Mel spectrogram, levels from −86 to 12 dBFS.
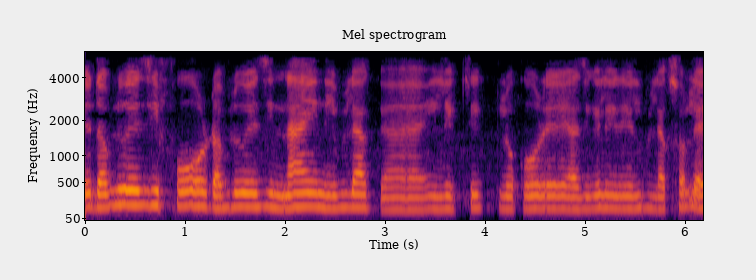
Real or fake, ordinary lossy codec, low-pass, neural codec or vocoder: fake; MP3, 32 kbps; 5.4 kHz; vocoder, 22.05 kHz, 80 mel bands, HiFi-GAN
